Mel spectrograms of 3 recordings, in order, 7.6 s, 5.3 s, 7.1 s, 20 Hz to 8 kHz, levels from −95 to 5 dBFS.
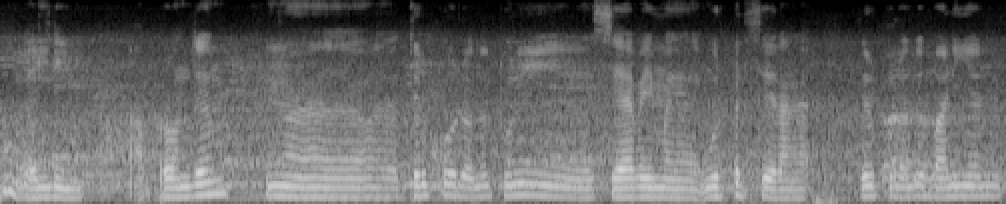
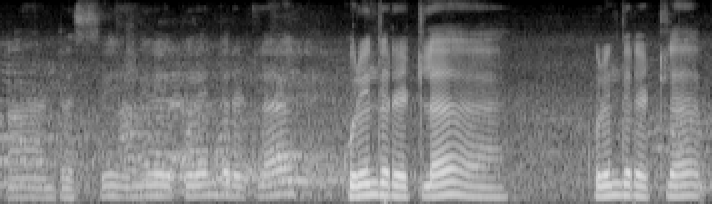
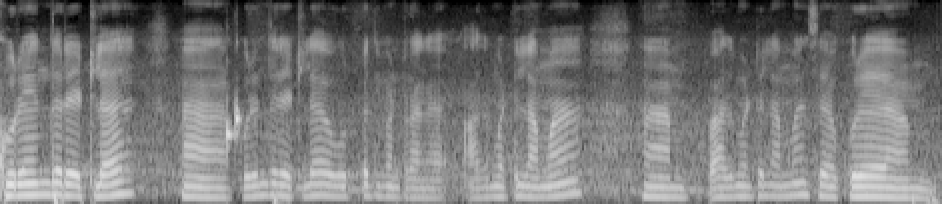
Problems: constant background noise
